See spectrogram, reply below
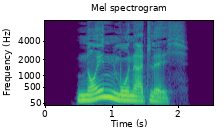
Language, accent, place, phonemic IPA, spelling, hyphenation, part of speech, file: German, Germany, Berlin, /ˈnɔɪ̯nˌmoːnatlɪç/, neunmonatlich, neun‧mo‧nat‧lich, adjective, De-neunmonatlich.ogg
- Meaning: nine-monthly (occurring once every nine months)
